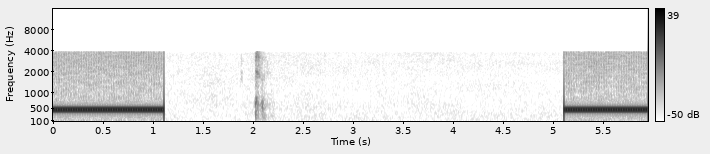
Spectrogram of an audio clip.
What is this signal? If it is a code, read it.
Ringback tone (North America), 440 + 480 Hz.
